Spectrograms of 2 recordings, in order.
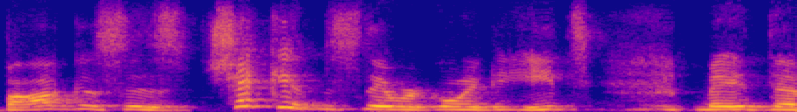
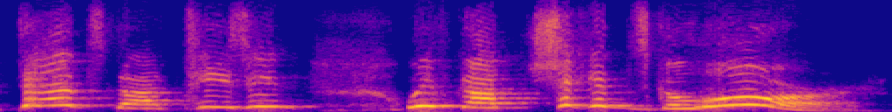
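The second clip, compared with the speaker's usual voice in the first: very high, bouncy cub voices; bragging with delight; excited fox cubs; 6 dB louder than usual. A narrator's reading. Fox cubs reassuring Badger, excited.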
